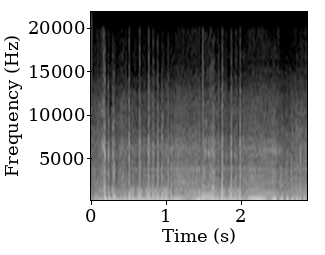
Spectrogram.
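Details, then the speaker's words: Adjustable rev limiter set to 8,000 rpm on a cheap Amazon pit bike with a newly installed replacement motor and old muffler: the single revs up hard, then chops and stutters against the cutout about once a second; limiter working as set. "So, the max we're going to go to is 8,000, actually, which again sounds like this,"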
